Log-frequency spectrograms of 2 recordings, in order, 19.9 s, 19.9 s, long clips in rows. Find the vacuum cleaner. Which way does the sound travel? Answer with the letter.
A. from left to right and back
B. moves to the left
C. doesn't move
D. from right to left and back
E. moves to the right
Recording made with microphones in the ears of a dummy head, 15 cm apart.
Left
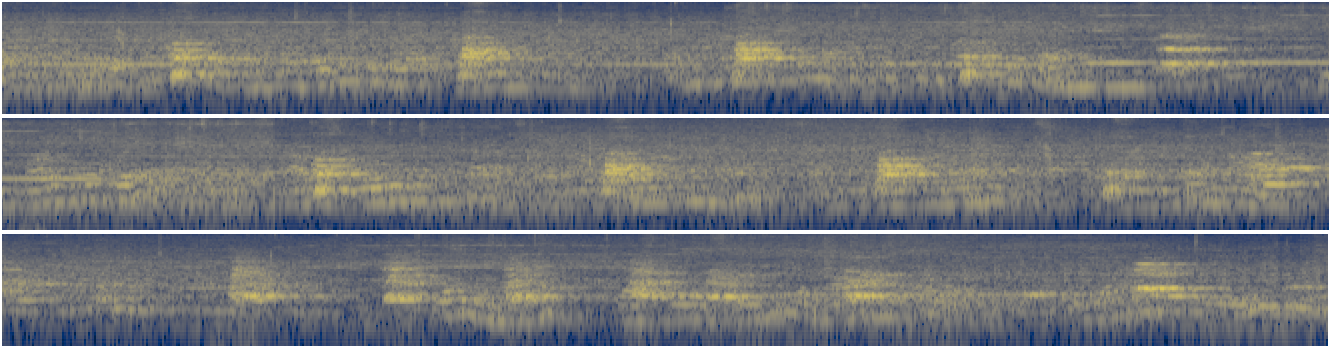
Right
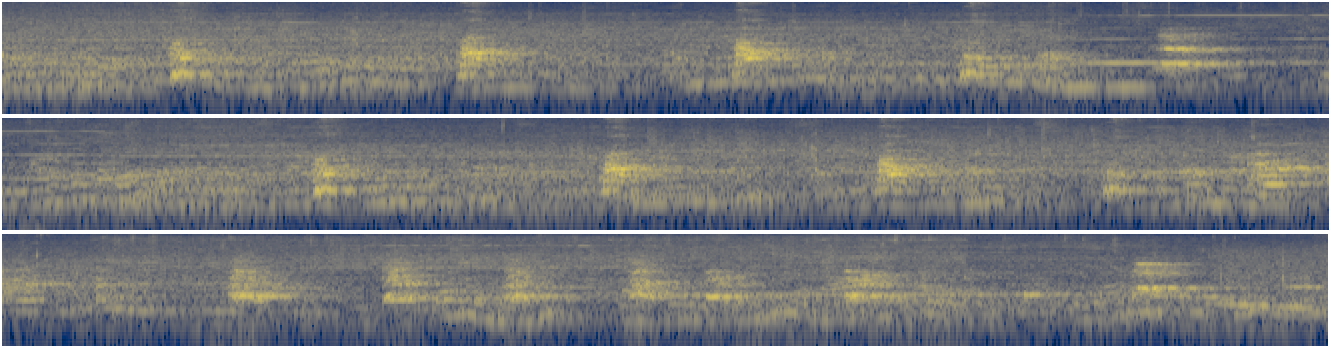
C.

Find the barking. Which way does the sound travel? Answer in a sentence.
In this clip you hear the barking stay in one place.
